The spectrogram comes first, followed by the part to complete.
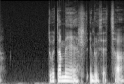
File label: "mellt", Welsh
